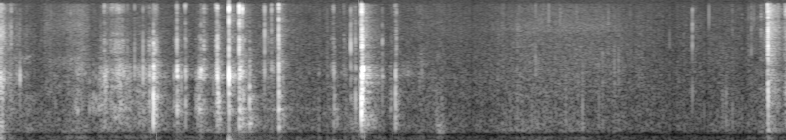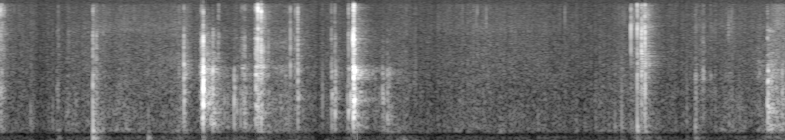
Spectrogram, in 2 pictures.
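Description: Paper sewing pattern pieces being taped together: scattered close crinkles, rustles and sharp tape snaps and tears come in irregular clusters, fairly quiet and with no talking.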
